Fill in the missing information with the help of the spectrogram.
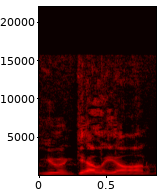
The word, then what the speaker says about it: euangelion: EU, the U pronunciation of euangelion really comes from that part of the word which you'd almost hear when you hear the word eulogy.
